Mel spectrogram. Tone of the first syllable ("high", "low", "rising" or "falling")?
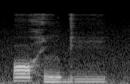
high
